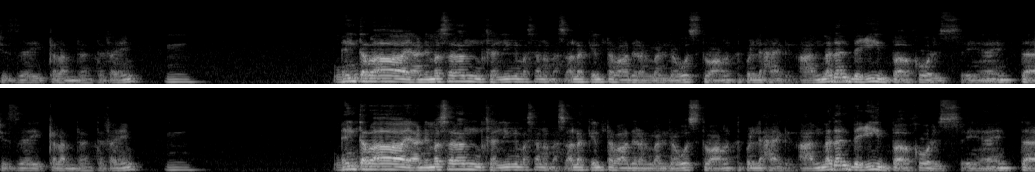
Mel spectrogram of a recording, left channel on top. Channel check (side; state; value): both; normal; correlation 0.47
